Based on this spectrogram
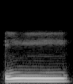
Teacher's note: هذه الياء لو نظرنا إليها مع الهمزة قبلها هذا بدل، لأنه همز ممدود إي، ولو نظرنا إلى هذه الياء مع النون التي بعدها نلاحظ بأن النون سكنت بسبب الوقف، يعني مد عارض للسكون.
